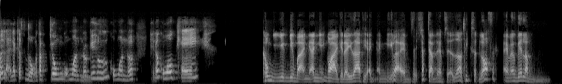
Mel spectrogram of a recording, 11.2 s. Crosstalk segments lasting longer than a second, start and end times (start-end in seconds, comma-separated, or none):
none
